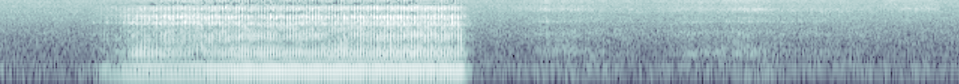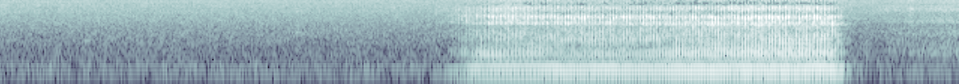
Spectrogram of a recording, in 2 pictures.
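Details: Boxer dog snoring heavily while asleep: two long, loud, vibrating snores on breathing in, with quiet breathing out between them.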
